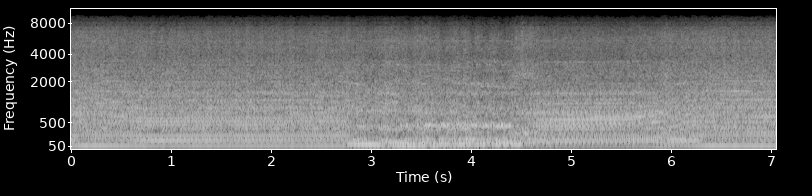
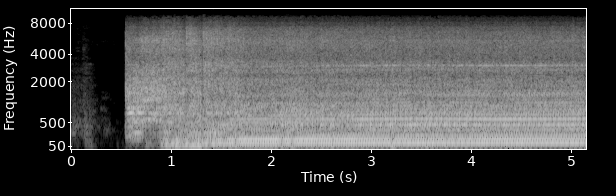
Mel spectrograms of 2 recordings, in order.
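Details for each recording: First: Zero-turn mower after throttle cable repair: steady even engine note at constant speed, no misses, knocks or rattles. Normal running. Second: Zero-turn lawn mower: fires straight up to an even, flat idle with no rise in speed when throttled; engine stuck at idle due to a throttle cable fault.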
